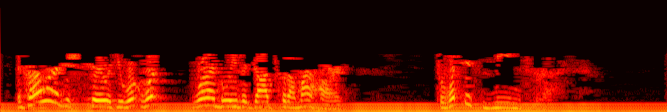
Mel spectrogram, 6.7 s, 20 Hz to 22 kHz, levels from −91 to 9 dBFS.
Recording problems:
garbled, watery; badly; nothing above 3 kHz
distortion; slight; 10 dB below the speech
electrical hum; noticeable; throughout; 60 Hz, 20 dB below the speech

